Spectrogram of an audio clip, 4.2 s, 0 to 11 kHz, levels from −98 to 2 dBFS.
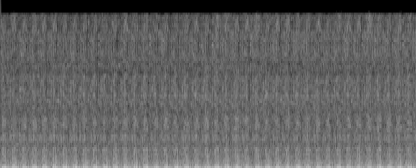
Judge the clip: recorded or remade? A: remade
